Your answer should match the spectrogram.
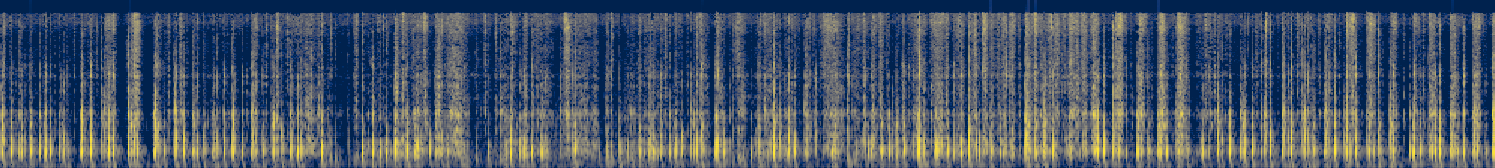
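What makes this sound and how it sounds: Long nails and fingertips tap fast and lightly scratch the pebble-grain surface of a dark, padded, curved leather or faux-leather case. The result is a dense, continuous run of short, dry taps with a warm midrange body and scratchy grain texture between them.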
